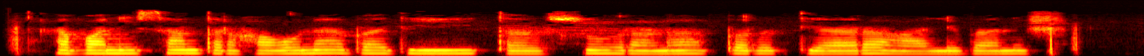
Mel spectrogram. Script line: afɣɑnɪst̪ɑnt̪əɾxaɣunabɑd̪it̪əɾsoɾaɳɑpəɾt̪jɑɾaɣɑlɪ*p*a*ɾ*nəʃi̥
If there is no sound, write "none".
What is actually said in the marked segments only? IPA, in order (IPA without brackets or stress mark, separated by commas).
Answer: b, none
